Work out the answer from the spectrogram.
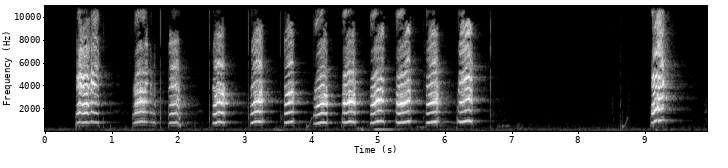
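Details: Parrot giving a rapid series of about twelve harsh, nasal, honking squawks, roughly two each second, then a pause and one final squawk; faint low hum in the background.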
